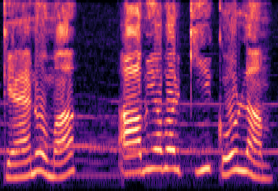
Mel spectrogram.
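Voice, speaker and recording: High-voiced, humble poor villager. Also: male voice, lively intonation, slow, darkish tone, faint music behind, full character voice. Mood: hurt, sorrowful. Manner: pleading, plaintive, earnest. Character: poor, humble, devoted village son and husband. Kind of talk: animated fairy tale acting.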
